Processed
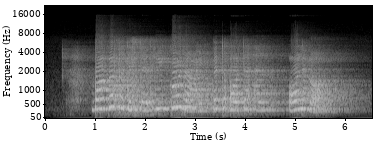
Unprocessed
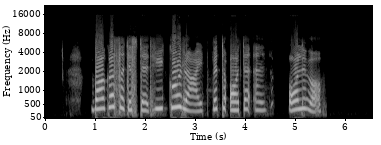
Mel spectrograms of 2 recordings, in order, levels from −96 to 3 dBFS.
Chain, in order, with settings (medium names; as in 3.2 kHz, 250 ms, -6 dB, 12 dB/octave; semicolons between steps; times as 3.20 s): spectral levelling over time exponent 0.6; Schroeder reverb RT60 2.5 s, combs from 26 ms, DRR 0 dB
